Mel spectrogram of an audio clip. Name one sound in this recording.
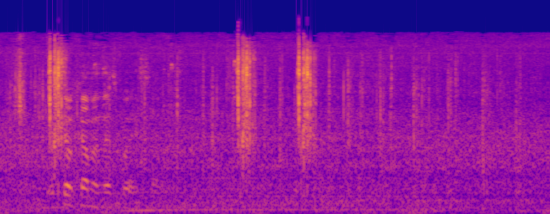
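Runners' shoes slap on asphalt as they pass close by.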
